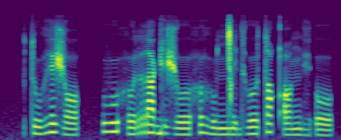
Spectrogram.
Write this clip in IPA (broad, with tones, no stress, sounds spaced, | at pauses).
t u˨ ɦ e˦ ʒ ɔ˨ | β u˦ h ʊː˨ r a˦ ɡ i˨ ʒ ʊː˨ h ʊ˦ ɦ u˨ ŋ͡ǀ i˨ dʱ ʊː˧ t ɔ˦ qʼ ɔ˨ ŋ e̤˨ ʔ o˨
